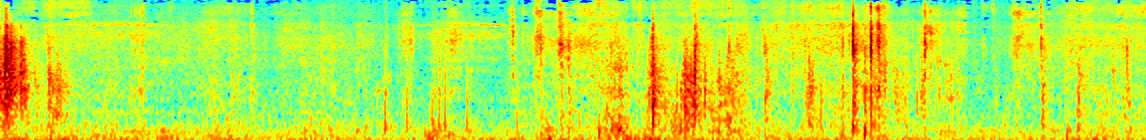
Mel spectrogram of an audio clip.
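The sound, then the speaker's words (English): Thin paper, thinner than it normally is, crinkles and rustles as pages are turned, with irregular soft crackling bursts and no talking. “Man, this paper is a lot thinner than it normally is.”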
